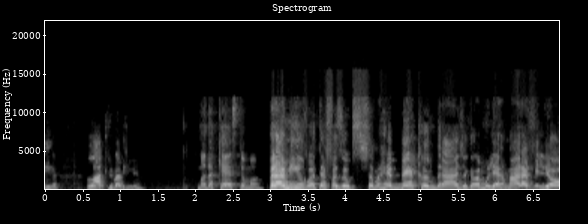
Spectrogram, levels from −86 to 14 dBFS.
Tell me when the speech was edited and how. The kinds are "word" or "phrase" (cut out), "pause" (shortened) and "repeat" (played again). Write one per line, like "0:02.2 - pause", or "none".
0:01.0 - word
0:02.9 - pause
0:03.4 - word
0:04.1 - word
